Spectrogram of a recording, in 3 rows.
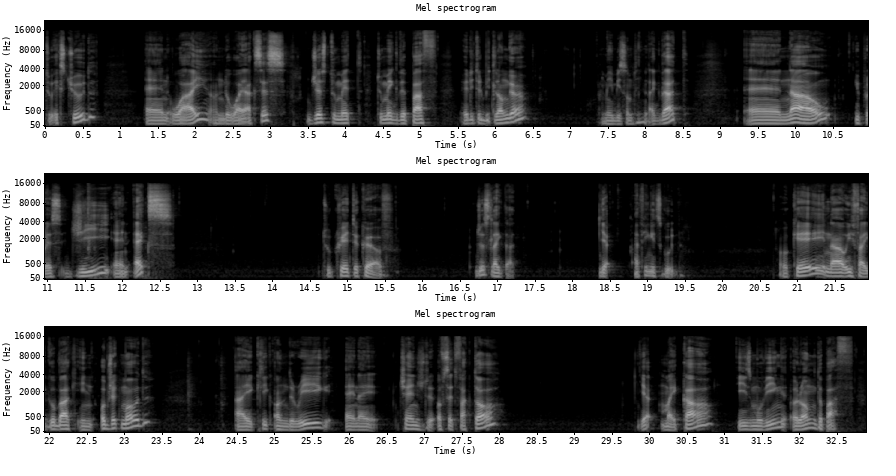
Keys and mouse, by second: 8.6 middle click, 10.3 middle click, 11.5 g, 19.1 click, 19.5-21.2 middle drag, 21.4 Tab, 21.8-22.2 middle drag, 22.7 middle click, 24.0 shift+middle drag, 24.2 drag, 27.6-32.8 drag.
